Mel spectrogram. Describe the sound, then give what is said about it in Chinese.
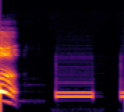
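A brief bit of a voice cuts off, then a phone's busy tone sounds as a call to Pirate Qiqi hangs up in a Chinese cartoon: a steady, mid-pitched dual-tone beep held for about half a second, a short gap, and another beep beginning. “电话挂断了，海盗小福和海盗壮壮一脸惊愕地看着海盗琪琪。”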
